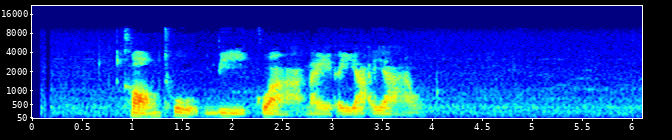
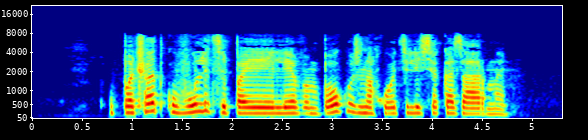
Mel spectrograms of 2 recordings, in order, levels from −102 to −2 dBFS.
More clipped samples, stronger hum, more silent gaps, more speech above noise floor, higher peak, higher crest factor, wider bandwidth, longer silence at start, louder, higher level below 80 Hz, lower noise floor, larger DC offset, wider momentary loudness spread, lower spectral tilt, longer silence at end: neither; neither; neither; second, 31 dB vs 59 dB; second, -10 dBFS vs -2 dBFS; first, 26 dB vs 16 dB; first, 10 kHz vs 8 kHz; first, 0.95 s vs 0.8 s; second, -32 LUFS vs -18 LUFS; second, -82 dBFS vs -66 dBFS; second, -62 dBFS vs -77 dBFS; neither; first, 14 LU vs 8 LU; about the same, -6 dB/octave vs -5 dB/octave; first, 2.2 s vs 0.55 s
